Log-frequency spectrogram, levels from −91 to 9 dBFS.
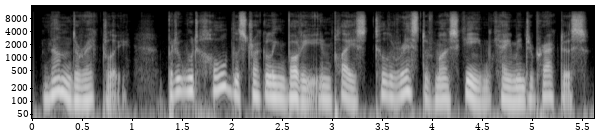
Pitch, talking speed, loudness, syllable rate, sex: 125 Hz, 215 wpm, -17 LUFS, 5.9 syllables/s, male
